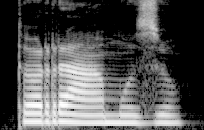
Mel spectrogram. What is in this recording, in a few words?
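"torramus", lingua sarda, female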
